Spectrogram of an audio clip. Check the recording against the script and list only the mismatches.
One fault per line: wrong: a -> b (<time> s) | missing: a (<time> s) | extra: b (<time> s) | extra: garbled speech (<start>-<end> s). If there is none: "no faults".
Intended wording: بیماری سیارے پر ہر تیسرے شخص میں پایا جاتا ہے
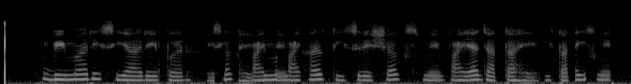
extra: garbled speech (2.1-3.0 s)
extra: garbled speech (5.4-6.1 s)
